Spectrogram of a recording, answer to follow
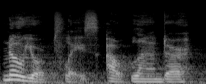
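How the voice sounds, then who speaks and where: An actor playing a stern, proud warrior ally who speaks in curt commands in a video game cutscene. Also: male voice, medium pitch, expressive, takes it slowly, background noise. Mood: commanding.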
